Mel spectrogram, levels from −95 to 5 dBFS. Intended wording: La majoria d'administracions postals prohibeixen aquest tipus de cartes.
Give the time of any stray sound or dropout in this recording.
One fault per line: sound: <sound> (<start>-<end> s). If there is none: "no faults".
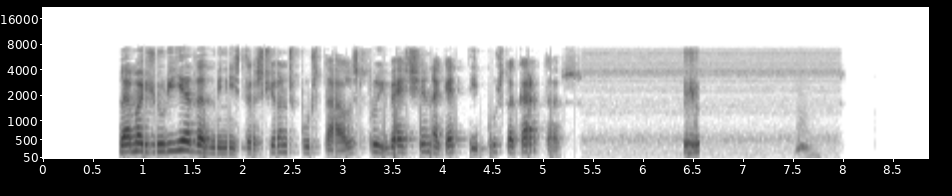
sound: laugh (6.4-6.6 s)
sound: whoosh (7.5-7.8 s)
